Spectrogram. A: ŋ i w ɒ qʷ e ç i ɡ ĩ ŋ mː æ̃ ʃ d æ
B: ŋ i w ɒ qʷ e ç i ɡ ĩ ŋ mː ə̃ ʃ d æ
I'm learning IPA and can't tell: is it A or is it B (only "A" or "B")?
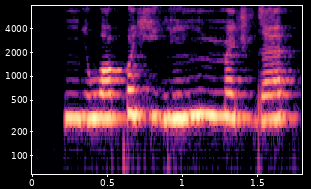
A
